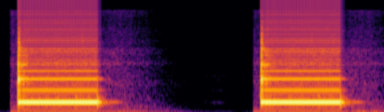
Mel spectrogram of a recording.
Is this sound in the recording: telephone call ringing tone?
yes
